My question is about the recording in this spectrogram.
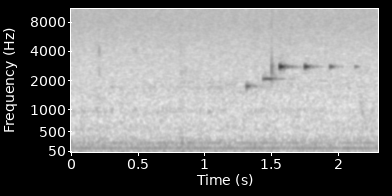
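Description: Short electronic chime during AirTag setup: a few quick beeps stepping up in pitch, then several repeats of one higher note, near the end. It sounds as the AirTag is registered to the phone.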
